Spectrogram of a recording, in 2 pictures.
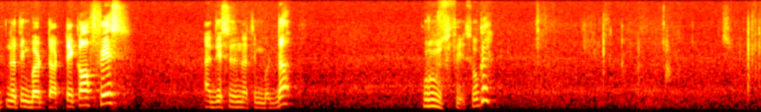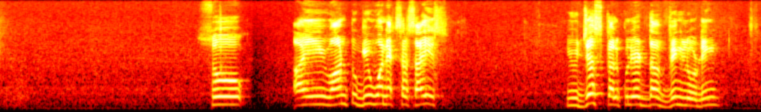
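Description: A young man speaks calmly in a lecturing tone, with pauses between phrases.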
